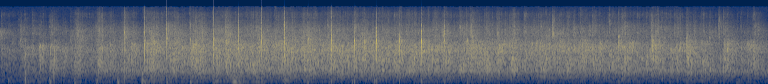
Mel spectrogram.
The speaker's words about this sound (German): Wir können ihn, glaube ich, mit einem Applaus begrüßen.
